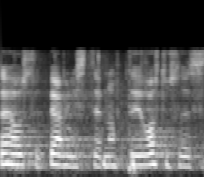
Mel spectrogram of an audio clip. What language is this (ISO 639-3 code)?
est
